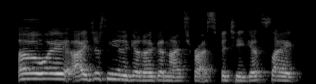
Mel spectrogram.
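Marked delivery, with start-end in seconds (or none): none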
